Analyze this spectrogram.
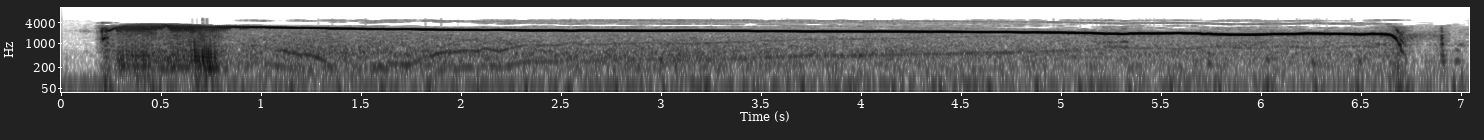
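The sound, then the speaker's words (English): A contestant's scream in a radio scream-off contest: a single piercing, very high-pitched human scream held for about six seconds, loud and steady, its pitch sliding gradually lower before it cuts off abruptly. “What a scream that was.”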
